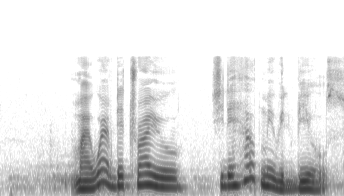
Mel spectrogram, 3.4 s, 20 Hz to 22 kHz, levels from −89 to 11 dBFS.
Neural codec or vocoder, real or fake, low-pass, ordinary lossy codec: none; real; none; none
